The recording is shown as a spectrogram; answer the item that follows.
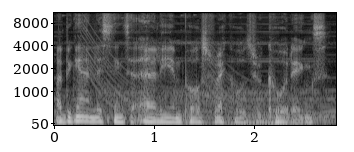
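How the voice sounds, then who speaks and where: A man's voice: on the low side, fairly even intonation, quick pace. A man giving a scripted first-person narration, telling his own story. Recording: music playing behind the voice. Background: music.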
